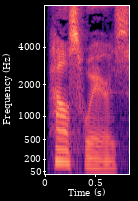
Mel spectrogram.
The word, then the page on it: housewares: American English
